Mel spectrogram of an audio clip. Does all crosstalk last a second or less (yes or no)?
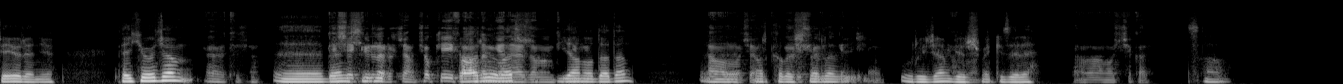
no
